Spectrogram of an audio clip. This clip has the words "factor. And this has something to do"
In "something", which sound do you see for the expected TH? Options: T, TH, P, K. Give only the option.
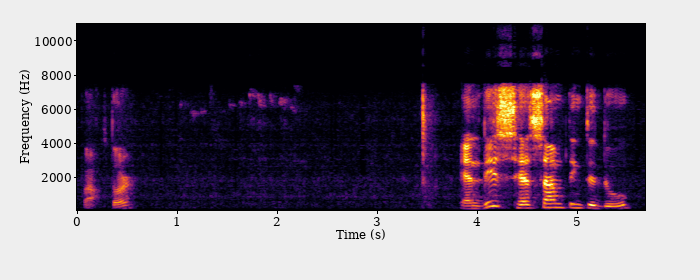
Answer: T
